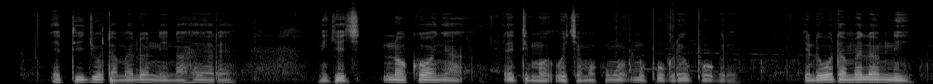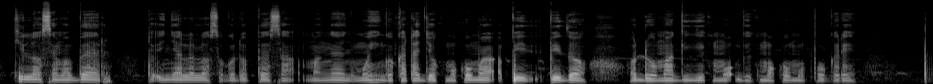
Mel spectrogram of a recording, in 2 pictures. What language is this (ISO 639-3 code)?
luo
